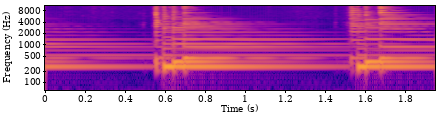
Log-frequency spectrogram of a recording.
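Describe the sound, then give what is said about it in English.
An F major chord is struck twice, about a second apart, each attack bright and percussive and then ringing on as a steady, slowly fading tone. “What about an F chord? We play this chord all the time.”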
